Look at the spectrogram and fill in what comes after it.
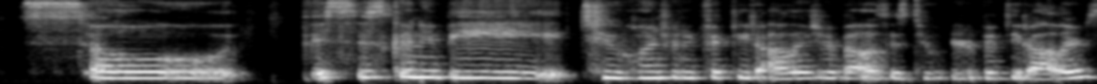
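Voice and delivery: put-on trembling, scared, small, nervous delivery. Retelling telling a client her total: imitating a shaky nervous voice. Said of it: "I said it with the shakiest voice".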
